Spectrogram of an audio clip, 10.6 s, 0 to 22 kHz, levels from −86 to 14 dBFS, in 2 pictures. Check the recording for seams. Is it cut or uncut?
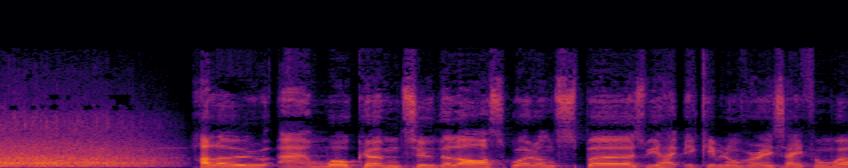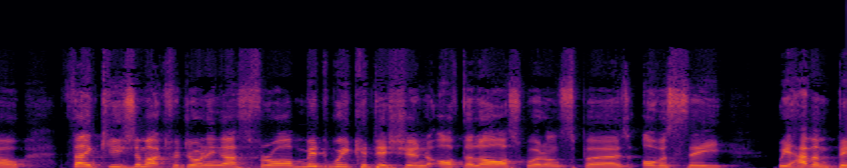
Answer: uncut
